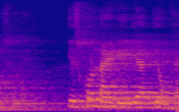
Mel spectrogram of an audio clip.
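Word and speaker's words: Cnidaria: सी silent होता है इसमें, नाइडेरिया।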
